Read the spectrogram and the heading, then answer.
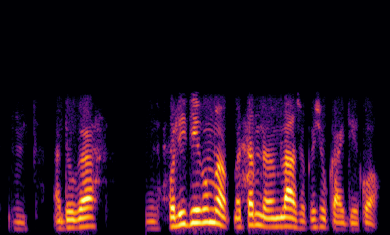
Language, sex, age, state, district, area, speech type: Manipuri, male, 30-45, Manipur, Kakching, rural, conversation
